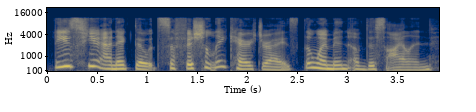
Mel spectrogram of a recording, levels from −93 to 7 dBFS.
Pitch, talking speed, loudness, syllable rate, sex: 240 Hz, 155 wpm, -18 LUFS, 6.5 syllables/s, female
